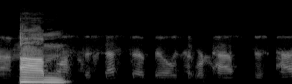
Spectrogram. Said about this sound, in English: Can you hear? We can hear the echo of of our own voice. Yeah. Are you listening on a speaker?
